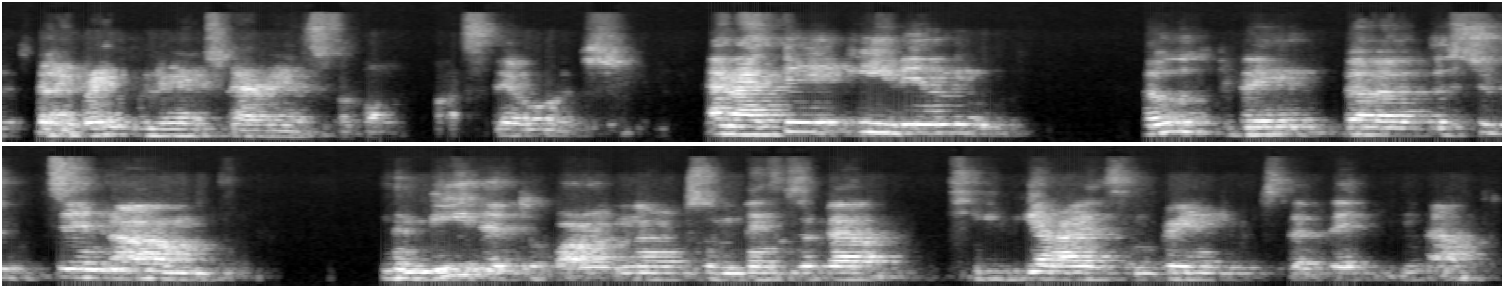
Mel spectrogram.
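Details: Real adult woman with aphasia who is a member of an aphasia institute and helps train conversation partners; aphasia.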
